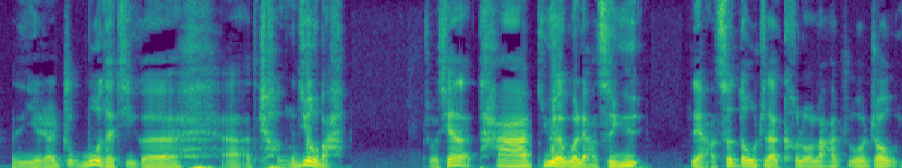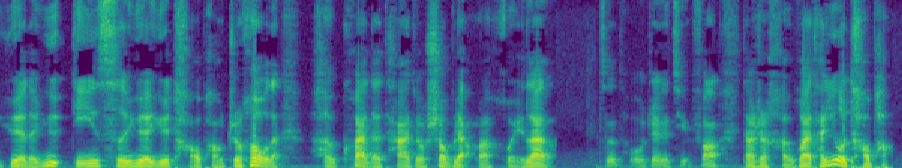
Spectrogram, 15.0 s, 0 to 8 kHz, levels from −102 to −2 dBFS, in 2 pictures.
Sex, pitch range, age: male, 95-125 Hz, 20-39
